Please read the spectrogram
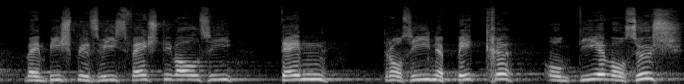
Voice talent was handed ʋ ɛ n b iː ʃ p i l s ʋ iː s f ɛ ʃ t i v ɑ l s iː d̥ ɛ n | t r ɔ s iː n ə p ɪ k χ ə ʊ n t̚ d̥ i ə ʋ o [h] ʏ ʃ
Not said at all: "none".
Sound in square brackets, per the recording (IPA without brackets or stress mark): s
